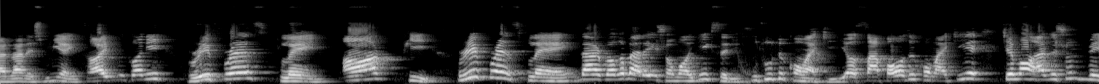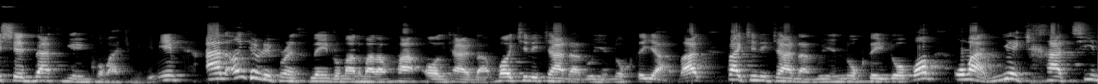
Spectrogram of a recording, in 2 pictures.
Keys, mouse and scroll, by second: 0.0-0.3 typing, 16.2 click, 20.9-21.9 scroll up 1.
